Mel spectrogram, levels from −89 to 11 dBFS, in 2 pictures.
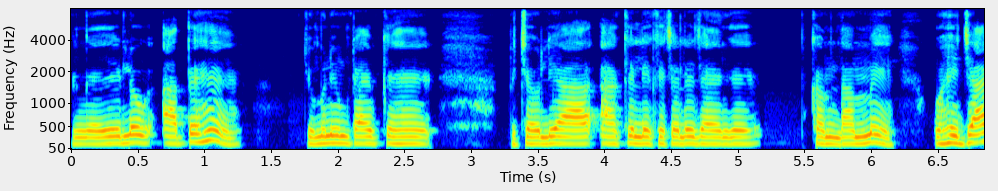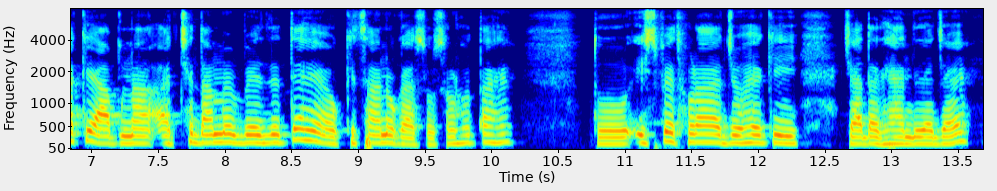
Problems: constant background noise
